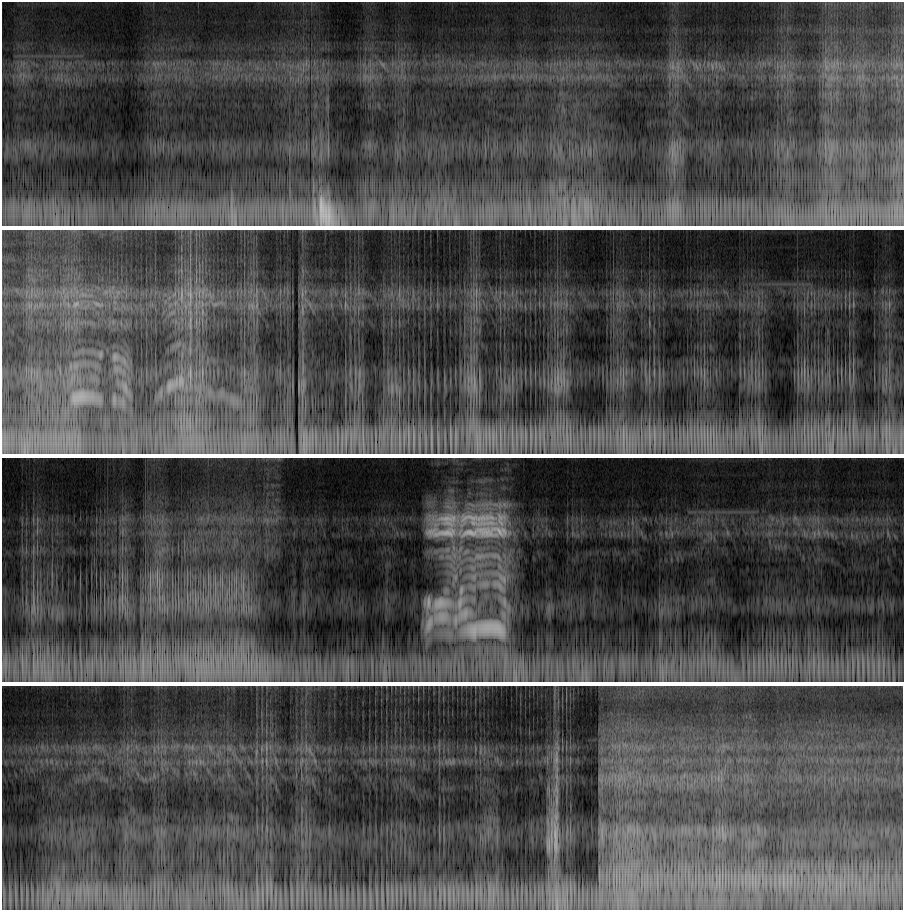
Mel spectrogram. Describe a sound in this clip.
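Dirt bike engines rev and sputter nearby, outdoors.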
